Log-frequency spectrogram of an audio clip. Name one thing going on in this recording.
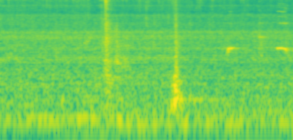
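A steel rod clanks against a metal piston pin-fitting machine.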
